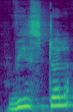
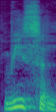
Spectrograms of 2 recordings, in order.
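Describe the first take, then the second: First: A t sound is pronounced in the middle. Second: The t in the middle is silent. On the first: The speaker calls it wrong. "असं त्याचा उच्चार करायचा नाही" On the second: The speaker calls it right. "काय करायचं उच्चार"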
